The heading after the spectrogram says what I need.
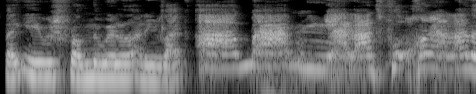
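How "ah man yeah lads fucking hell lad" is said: high-pitched, put-on Scouse accent; overdone Scouse lad, pitched up; mock pure Scouse. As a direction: imitate a kid trying too hard to sound Scouse. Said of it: "trying to be pure Scouse".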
